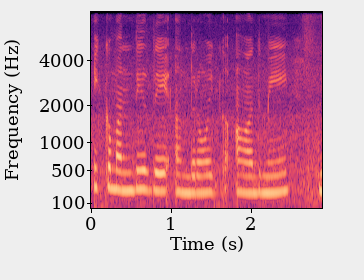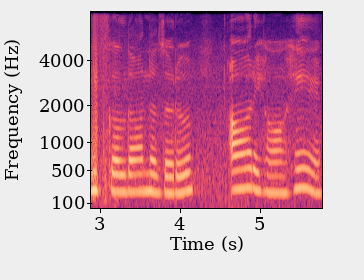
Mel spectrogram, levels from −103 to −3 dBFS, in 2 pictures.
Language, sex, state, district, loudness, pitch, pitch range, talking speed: Punjabi, male, Punjab, Kapurthala, -19 LUFS, 225 Hz, 215-245 Hz, 115 wpm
